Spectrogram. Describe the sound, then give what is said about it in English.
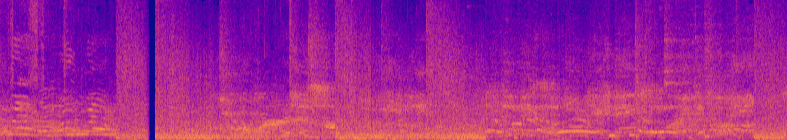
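Portland Police Bureau non-lethal munitions (tear gas, pepper balls) going off in loud, sharp bangs as police fire into a crowd of counter-protesters in Portland, amid a dense roar of shouting, with one abrupt cut to silence partway through before the chaos resumes. “Evidence of police shooting indiscriminately into the crowd.”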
